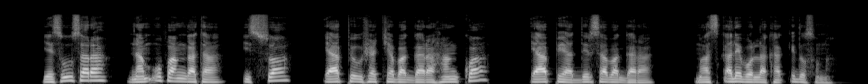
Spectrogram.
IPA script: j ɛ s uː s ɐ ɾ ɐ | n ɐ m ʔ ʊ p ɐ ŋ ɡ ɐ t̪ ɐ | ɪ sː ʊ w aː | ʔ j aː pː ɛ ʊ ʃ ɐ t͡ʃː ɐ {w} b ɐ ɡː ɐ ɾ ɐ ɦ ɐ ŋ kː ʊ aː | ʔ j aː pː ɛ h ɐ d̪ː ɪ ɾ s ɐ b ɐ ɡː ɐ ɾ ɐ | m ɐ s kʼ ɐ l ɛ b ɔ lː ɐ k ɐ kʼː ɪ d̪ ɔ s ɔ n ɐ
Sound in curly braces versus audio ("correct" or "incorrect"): incorrect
